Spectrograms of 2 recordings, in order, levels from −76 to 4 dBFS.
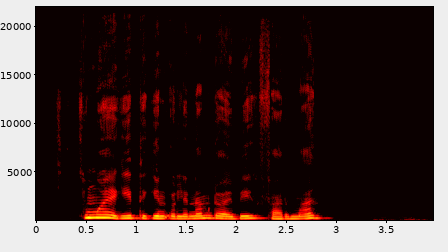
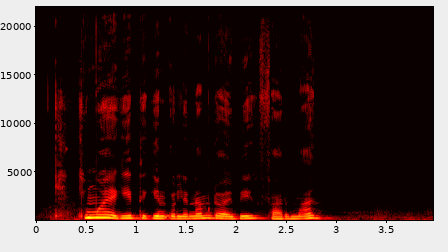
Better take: second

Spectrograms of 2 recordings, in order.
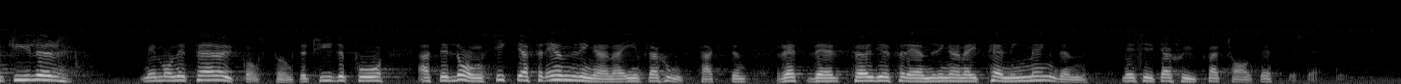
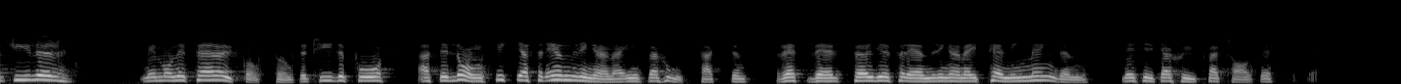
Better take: first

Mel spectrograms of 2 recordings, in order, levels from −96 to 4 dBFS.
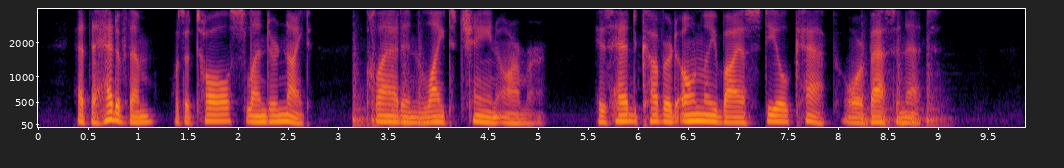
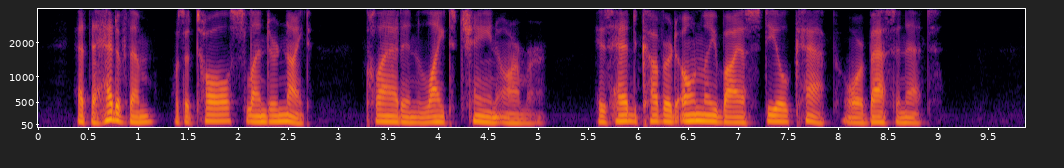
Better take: second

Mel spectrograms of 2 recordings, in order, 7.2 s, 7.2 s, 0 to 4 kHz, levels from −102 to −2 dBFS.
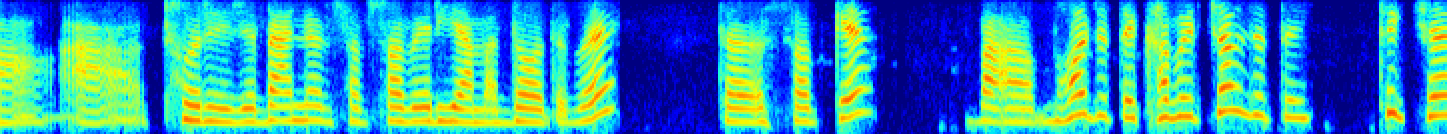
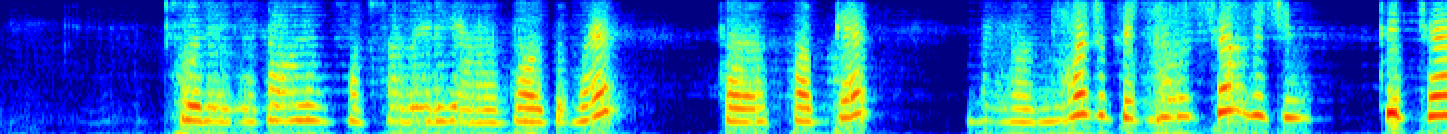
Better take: first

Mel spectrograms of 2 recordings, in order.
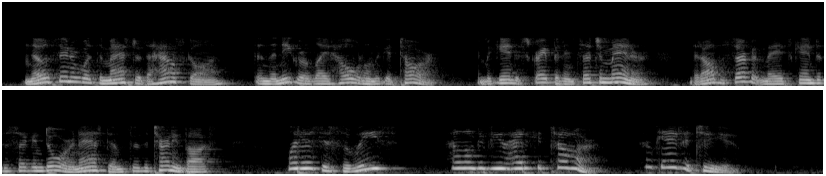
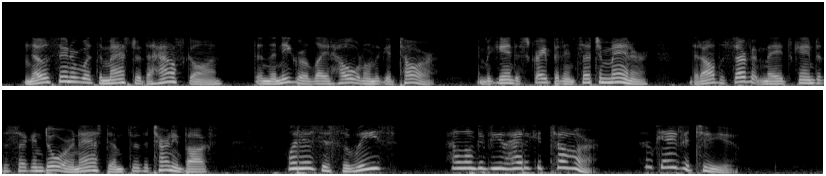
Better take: second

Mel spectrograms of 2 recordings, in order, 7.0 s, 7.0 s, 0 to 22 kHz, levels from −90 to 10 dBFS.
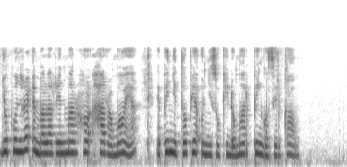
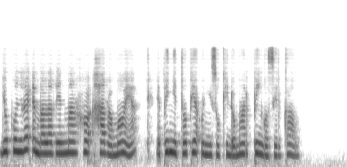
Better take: first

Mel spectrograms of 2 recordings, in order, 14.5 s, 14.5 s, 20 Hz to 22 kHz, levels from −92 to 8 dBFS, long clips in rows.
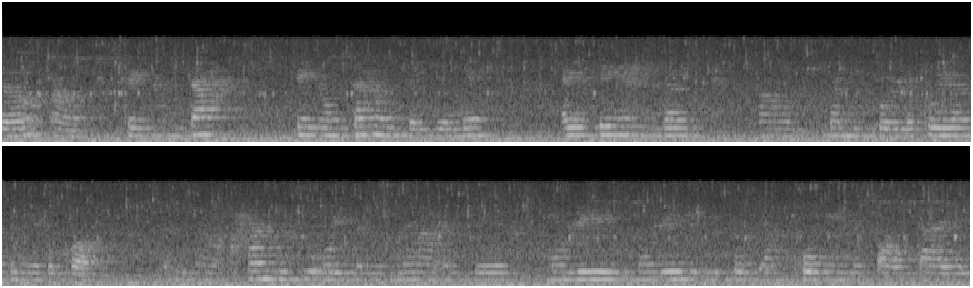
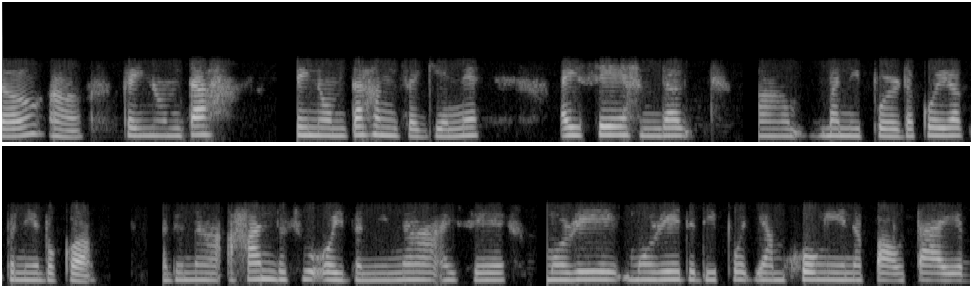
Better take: second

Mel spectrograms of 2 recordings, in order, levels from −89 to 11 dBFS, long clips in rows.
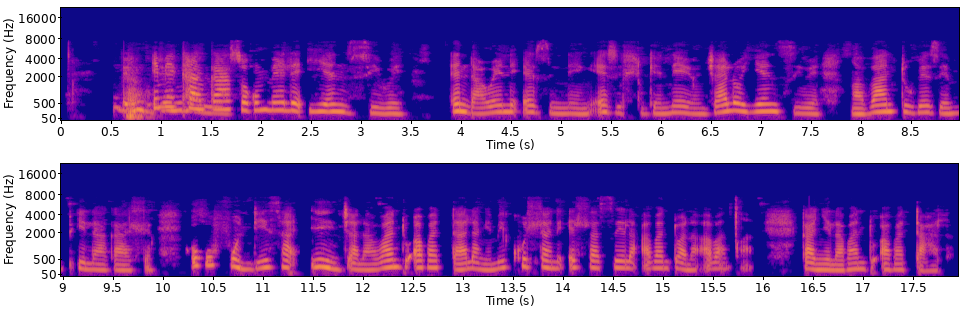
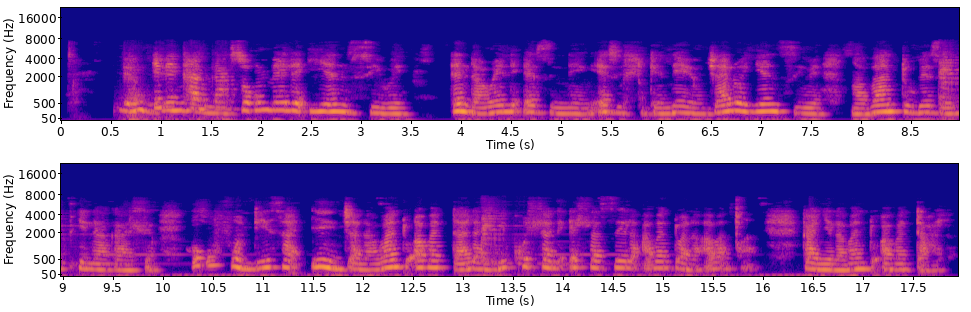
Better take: first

